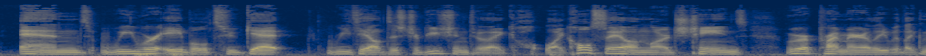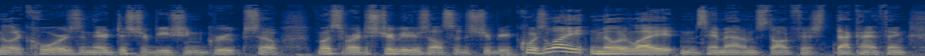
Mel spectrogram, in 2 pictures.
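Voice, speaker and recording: A man with a plain, everyday voice speaks at a fairly quick pace in a fairly low pitch. His pitch variation is ordinary, on a very clean recording with a silent background. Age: 30s. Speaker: beer company co-founder. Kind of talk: radio interview. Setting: radio studio.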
